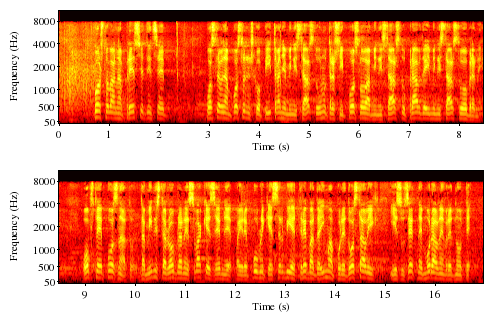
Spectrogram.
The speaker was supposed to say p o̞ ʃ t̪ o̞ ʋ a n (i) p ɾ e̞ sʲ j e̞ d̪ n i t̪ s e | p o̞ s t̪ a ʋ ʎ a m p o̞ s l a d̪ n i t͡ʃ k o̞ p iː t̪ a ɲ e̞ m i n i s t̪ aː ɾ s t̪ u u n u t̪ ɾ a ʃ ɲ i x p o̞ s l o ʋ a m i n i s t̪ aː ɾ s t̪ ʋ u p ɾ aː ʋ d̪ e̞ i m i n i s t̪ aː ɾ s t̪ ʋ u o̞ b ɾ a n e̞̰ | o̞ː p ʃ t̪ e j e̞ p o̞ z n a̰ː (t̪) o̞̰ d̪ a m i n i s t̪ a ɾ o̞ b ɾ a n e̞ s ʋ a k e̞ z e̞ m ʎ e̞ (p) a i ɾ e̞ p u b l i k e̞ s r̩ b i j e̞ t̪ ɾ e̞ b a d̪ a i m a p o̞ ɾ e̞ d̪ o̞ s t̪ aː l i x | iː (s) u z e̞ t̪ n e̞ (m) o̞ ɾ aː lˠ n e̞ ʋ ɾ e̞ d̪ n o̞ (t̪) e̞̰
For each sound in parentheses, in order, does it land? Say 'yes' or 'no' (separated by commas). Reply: no, yes, yes, no, yes, yes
